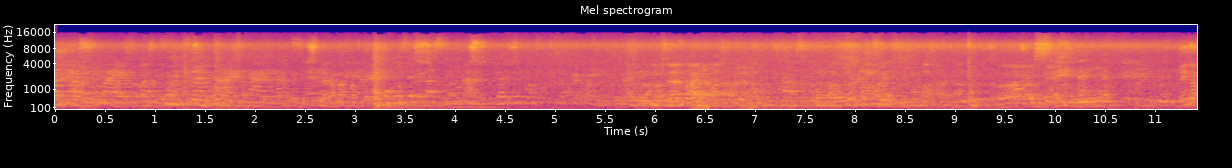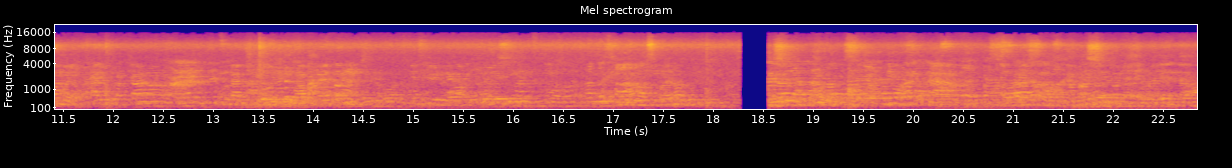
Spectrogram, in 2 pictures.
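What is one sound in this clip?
A crowd of people talks in an echoing room.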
